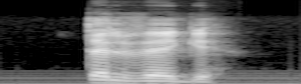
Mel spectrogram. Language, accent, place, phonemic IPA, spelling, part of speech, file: French, France, Lyon, /tal.vɛɡ/, thalweg, noun, LL-Q150 (fra)-thalweg.wav
- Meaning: thalweg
